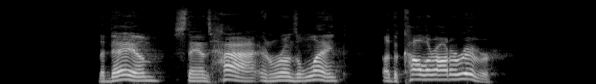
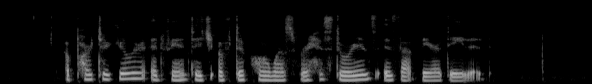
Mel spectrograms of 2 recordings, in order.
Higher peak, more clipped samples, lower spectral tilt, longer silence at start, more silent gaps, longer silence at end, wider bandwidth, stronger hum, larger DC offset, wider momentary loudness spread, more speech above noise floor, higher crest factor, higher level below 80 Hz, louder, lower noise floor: first, -2 dBFS vs -12 dBFS; neither; about the same, -6 dB/octave vs -6 dB/octave; first, 1 s vs 0.65 s; neither; about the same, 1.05 s vs 1.1 s; first, 14.5 kHz vs 11 kHz; neither; neither; first, 15 LU vs 6 LU; first, 64 dB vs 35 dB; about the same, 18 dB vs 18 dB; first, -66 dBFS vs -84 dBFS; first, -18 LUFS vs -29 LUFS; first, -82 dBFS vs -63 dBFS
